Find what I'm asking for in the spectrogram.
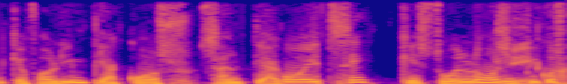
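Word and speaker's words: Hezze: Este es volante de marca, es un mediocentro volante de marca, Santiago Etze. Se escribe H-E-Z-E, que era el Olympiacos.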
